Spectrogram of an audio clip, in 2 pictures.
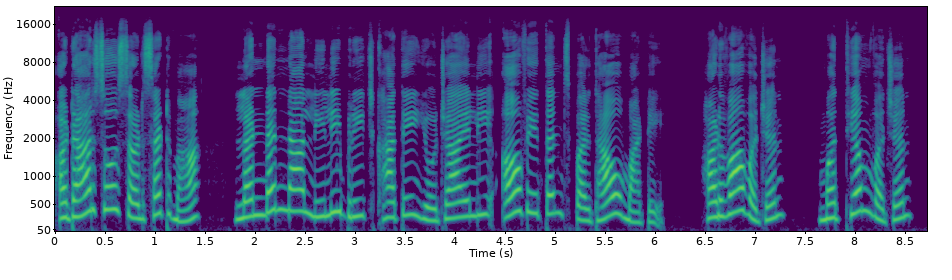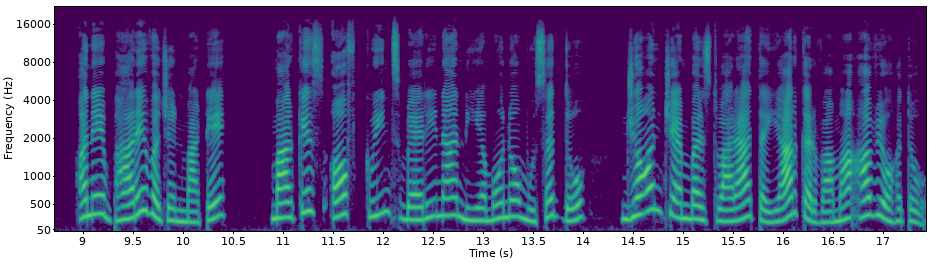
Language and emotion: Gujarati, neutral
